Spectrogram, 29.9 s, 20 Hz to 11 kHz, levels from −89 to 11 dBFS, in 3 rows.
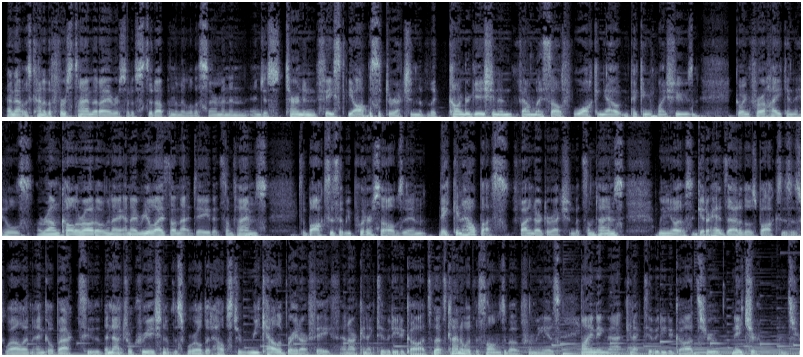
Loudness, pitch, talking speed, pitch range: -20 LUFS, 100 Hz, 270 wpm, 90-110 Hz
